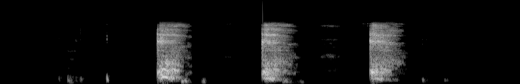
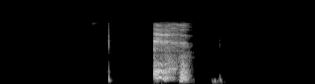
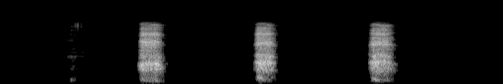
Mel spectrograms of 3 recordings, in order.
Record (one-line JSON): {"three_cough_length": "5.2 s", "three_cough_amplitude": 32768, "three_cough_signal_mean_std_ratio": 0.3, "cough_length": "3.2 s", "cough_amplitude": 31366, "cough_signal_mean_std_ratio": 0.26, "exhalation_length": "5.0 s", "exhalation_amplitude": 32473, "exhalation_signal_mean_std_ratio": 0.28, "survey_phase": "beta (2021-08-13 to 2022-03-07)", "age": "45-64", "gender": "Female", "wearing_mask": "No", "symptom_fatigue": true, "symptom_onset": "12 days", "smoker_status": "Current smoker (1 to 10 cigarettes per day)", "respiratory_condition_asthma": false, "respiratory_condition_other": false, "recruitment_source": "REACT", "submission_delay": "1 day", "covid_test_result": "Negative", "covid_test_method": "RT-qPCR", "influenza_a_test_result": "Negative", "influenza_b_test_result": "Negative"}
